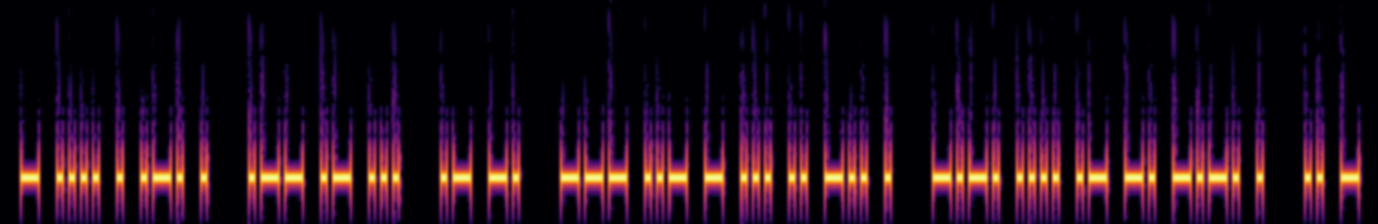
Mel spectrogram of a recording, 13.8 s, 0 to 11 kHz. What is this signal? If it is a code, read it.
Morse code, heard as a keyed tone, about 20 wpm, 700 Hz. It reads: THERE WAS AN OUTSIDE CHANCE IT
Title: Sentences from Top 1000 Words - Review Part 6 - 20wpm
